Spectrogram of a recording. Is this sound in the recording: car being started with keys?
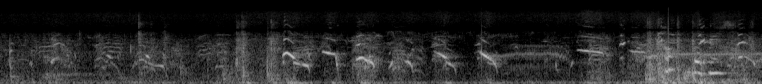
no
